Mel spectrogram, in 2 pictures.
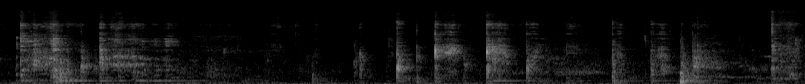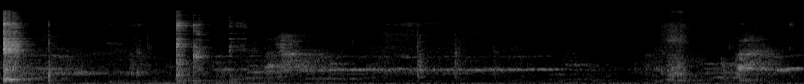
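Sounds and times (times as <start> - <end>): cutlery clinking on plates: 9.8 - 10.6.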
